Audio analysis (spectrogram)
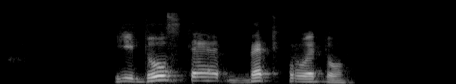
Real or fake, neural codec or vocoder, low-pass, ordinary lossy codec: fake; codec, 44.1 kHz, 1.7 kbps, Pupu-Codec; 10.8 kHz; Opus, 16 kbps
